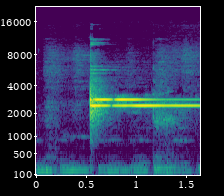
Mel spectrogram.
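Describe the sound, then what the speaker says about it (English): Louis XIII glasses clink together once, giving a bright sharp strike that settles into a sustained, pure ringing note that lingers and slowly fades, with low murmuring background sounds underneath. "there's a specific ringtone that these glasses make when they're clinked together"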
